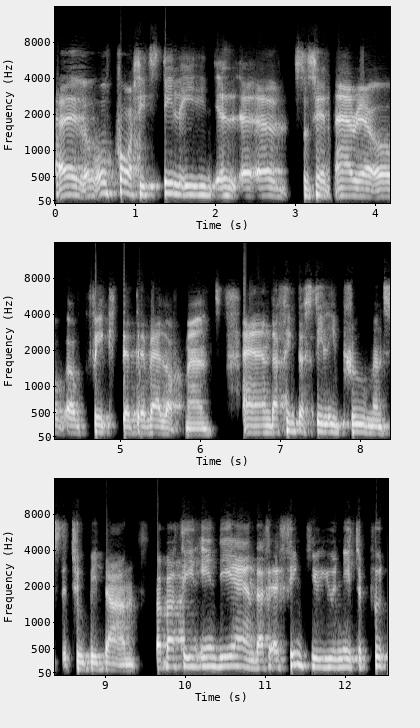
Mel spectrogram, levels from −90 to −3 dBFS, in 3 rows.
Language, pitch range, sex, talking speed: English, 120-155 Hz, male, 190 wpm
